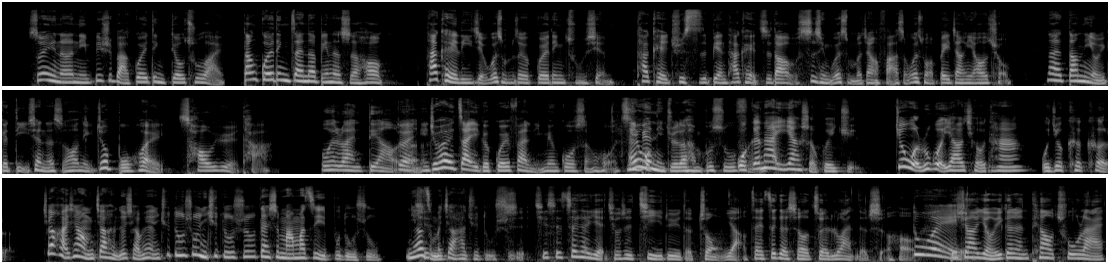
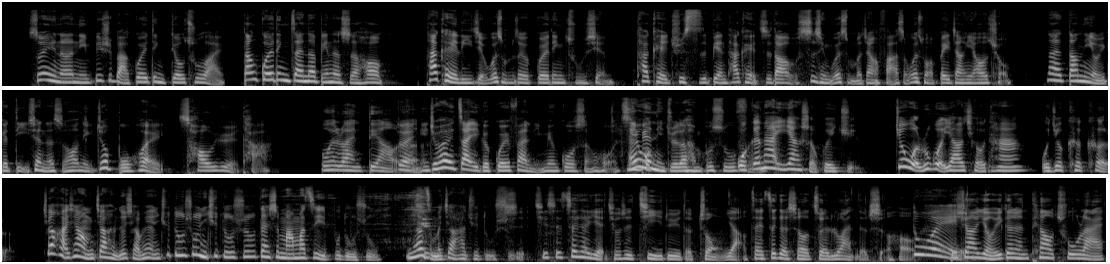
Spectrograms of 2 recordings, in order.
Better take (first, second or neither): first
